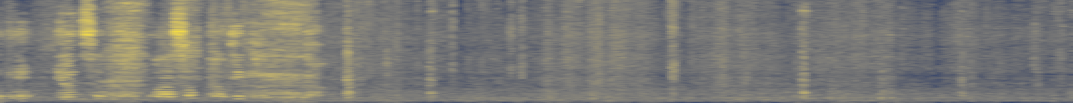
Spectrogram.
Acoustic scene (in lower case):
car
